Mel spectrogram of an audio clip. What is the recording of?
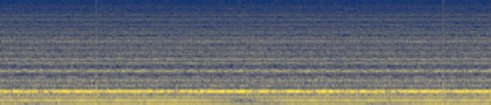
Created using spectral freezing max patch. Some may have pops and clicks or audible looping but shouldn't be hard to fix.
Soundscape, Sound-Effect, Freeze, Atmospheric, Everlasting, Perpetual, Background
